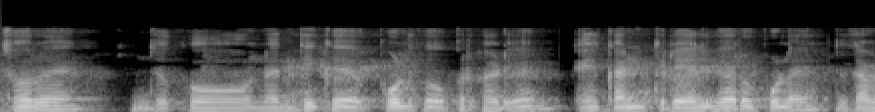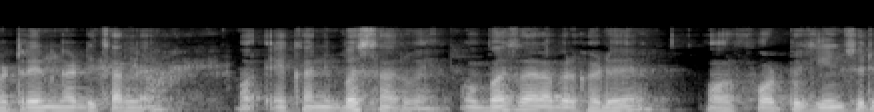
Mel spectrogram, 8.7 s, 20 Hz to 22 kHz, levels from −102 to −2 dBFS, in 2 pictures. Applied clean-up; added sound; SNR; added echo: neural mask model Resemble Enhance denoiser.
